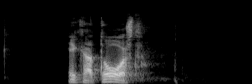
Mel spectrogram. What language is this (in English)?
Western Frisian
